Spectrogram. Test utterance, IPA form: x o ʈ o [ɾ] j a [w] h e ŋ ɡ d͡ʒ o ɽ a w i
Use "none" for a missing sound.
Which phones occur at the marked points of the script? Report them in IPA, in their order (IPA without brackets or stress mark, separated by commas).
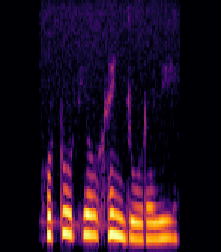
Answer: l, w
